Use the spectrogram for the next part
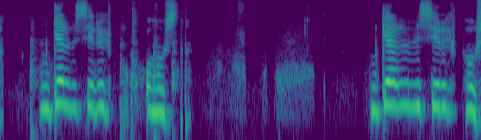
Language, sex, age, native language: Icelandic, female, 10, Icelandic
